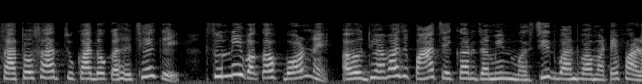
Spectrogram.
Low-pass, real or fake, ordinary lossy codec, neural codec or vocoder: 7.2 kHz; fake; Opus, 24 kbps; vocoder, 44.1 kHz, 128 mel bands every 512 samples, BigVGAN v2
